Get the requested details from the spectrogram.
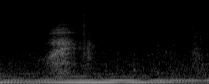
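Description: A young woman gasps a startled half word.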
